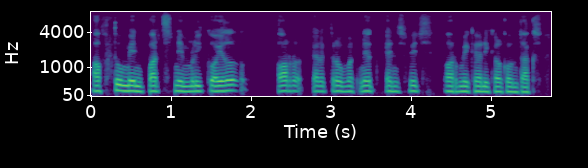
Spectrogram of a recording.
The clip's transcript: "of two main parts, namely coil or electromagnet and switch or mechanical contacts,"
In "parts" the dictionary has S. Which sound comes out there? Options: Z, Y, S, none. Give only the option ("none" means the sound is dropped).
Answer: S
